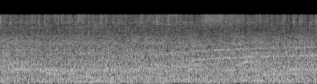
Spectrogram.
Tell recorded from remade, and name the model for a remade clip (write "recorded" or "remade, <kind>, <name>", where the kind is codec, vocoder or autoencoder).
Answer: remade, vocoder, WaveNeXt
